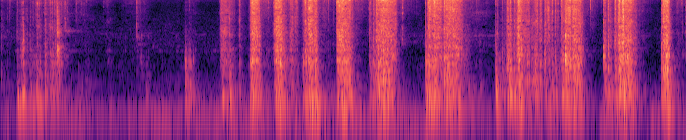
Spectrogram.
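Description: A metal utensil scraping thick frost and ice off the walls of a freezer compartment. It makes one brief scrape, then, from about three seconds in, a run of rasping strokes at about two a second.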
